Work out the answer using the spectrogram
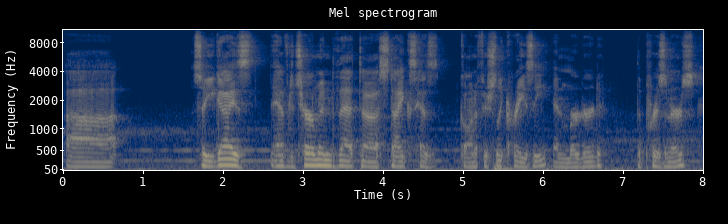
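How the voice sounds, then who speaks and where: A man's voice: on the low side, fairly even intonation, measured pace, fairly bright tone, a little hiss or hum. A man running a tabletop roleplaying game as game master, talking casually and jokily.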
